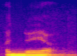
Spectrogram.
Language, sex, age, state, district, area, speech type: Sanskrit, female, 18-30, Kerala, Kannur, rural, spontaneous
